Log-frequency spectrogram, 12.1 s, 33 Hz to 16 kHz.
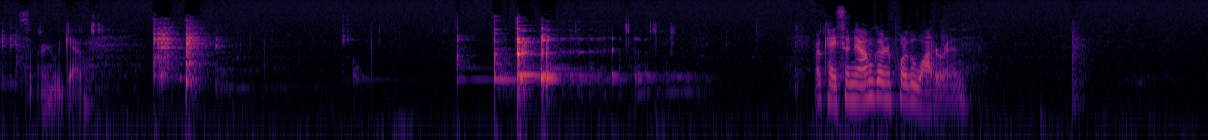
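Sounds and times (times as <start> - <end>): glass jars clinking: 4.6 - 7.1.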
